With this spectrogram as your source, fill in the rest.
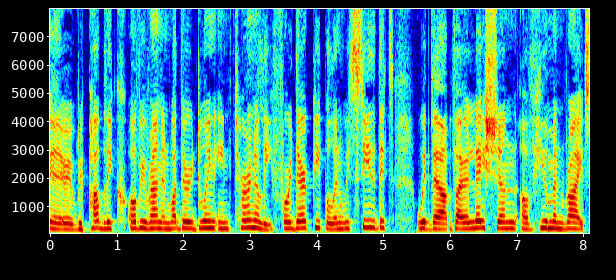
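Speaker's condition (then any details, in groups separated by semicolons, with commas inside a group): No condition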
